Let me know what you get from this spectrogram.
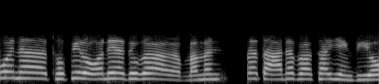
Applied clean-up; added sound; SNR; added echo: none; none; none; none.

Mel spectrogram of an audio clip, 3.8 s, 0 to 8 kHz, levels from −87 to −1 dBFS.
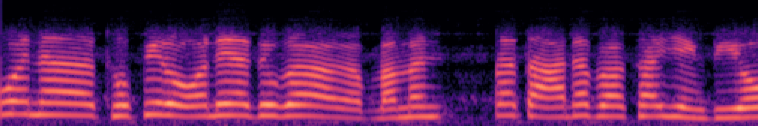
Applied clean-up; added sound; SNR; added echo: neural separator model SepFormer DNS4.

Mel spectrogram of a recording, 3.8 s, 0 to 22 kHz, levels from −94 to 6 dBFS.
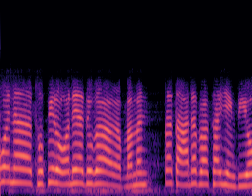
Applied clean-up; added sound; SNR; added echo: neural mask model DeepFilterNet 3.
